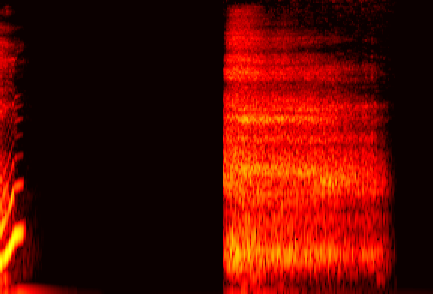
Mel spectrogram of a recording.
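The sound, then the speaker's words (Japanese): A brief rising squeak, then silence, followed by one long, steady blow of breath: a breathy hiss lasting under two seconds that fades out at the end, with no talking. “今度は息、吹きかけてみちゃおっかな。”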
